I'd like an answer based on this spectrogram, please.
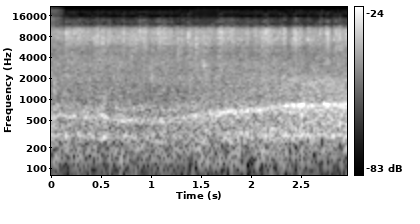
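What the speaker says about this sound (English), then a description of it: "it was the sound of the rain, which had continued on and on since the previous night" Steady, continuous rainfall in the Umineko visual novel, an even close hiss of rain with no breaks and no voices.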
